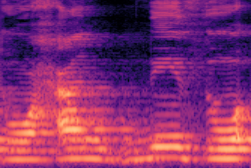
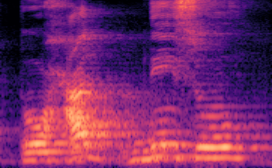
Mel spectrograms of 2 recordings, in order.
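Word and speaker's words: تُحَدِّثُ: Bukan yau tapi yau, bukan yauma bukan, tapi yauma idzin tuhadditsu akhbaraha. Tuhadditsu pakai ta ya, jangan sampai pakai tuhaddisu.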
